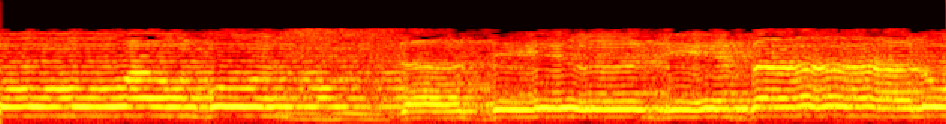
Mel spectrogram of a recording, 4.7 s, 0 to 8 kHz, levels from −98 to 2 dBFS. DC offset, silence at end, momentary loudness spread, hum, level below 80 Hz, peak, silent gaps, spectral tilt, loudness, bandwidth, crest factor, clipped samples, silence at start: under 0.1%; 0 s; 3 LU; none; -62 dBFS; -10 dBFS; none; -9.5 dB/octave; -22 LUFS; 4 kHz; 10 dB; under 0.1%; 0 s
